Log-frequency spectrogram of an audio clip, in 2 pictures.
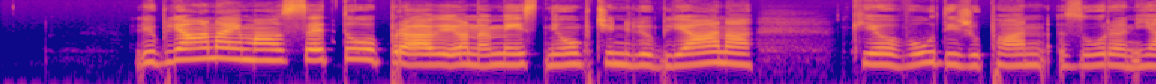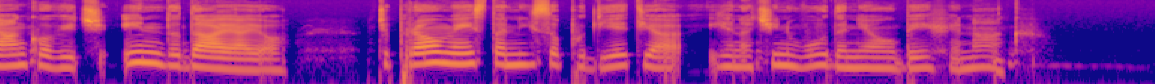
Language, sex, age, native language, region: Slovenian, female, 30-49, Slovenian, Central Slovenia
